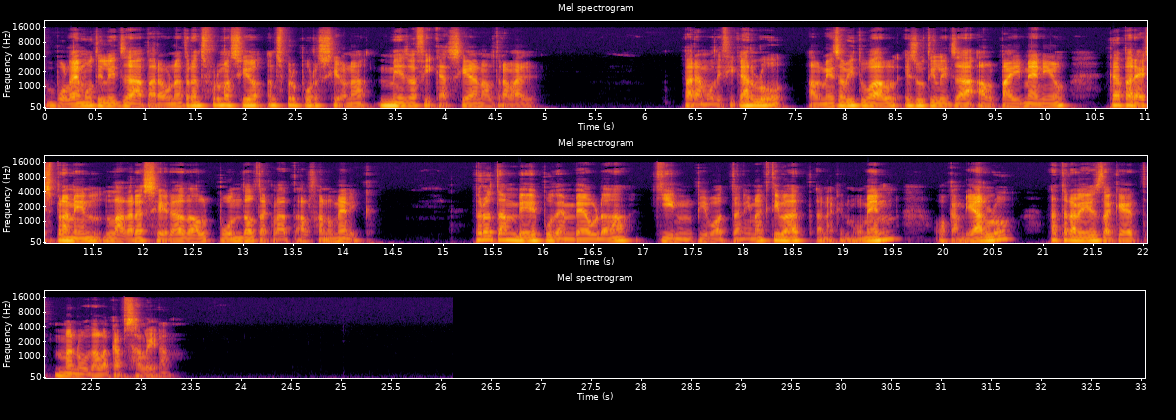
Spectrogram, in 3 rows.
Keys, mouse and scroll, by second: 0.9-1.6 middle drag, 3.1 r, 6.1-7.1 right drag, 7.6 click, 12.5 ▪, 16.5 click, 17.7 r, 18.9 right drag, 20.0 click, 22.7 click, 27.4 click, 27.9 typing, 30.0 right click, 30.4 s, 32.6 click.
